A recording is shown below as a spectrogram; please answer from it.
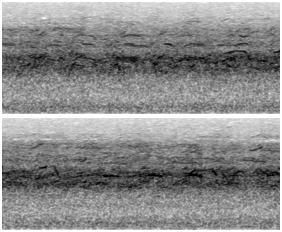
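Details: Flock of noisy seagulls, whose calls serve to scare predators away; dense, unchanging chorus of harsh overlapping calls, slightly louder bursts near the end.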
